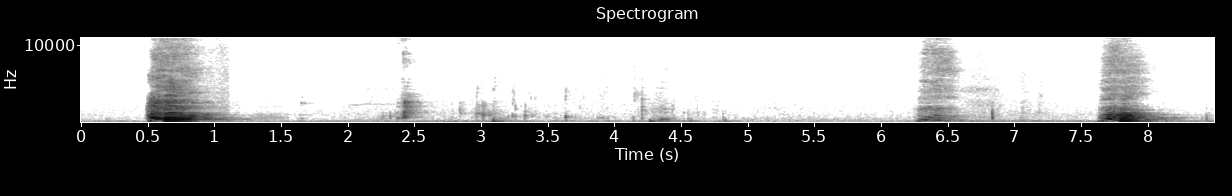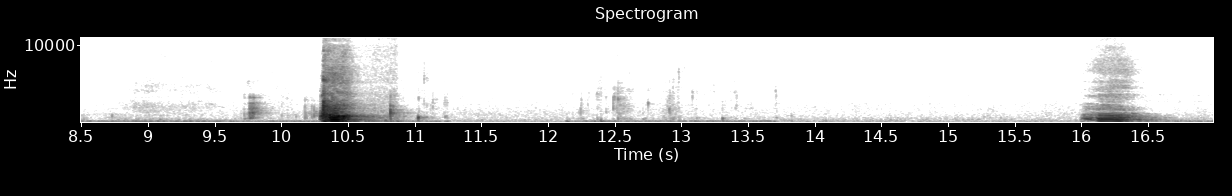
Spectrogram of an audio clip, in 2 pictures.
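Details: Vizsla dog with bronchitis after a cold or flu, now on antibiotics: about five short, harsh coughing bursts with soft gagging sounds between them.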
